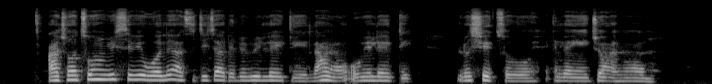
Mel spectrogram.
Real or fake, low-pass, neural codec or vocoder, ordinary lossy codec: fake; 14.4 kHz; codec, 44.1 kHz, 7.8 kbps, Pupu-Codec; none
